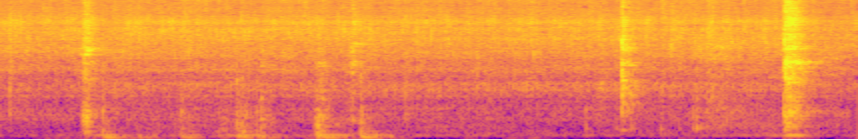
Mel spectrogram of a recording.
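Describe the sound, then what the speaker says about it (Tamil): Boiled vegetables are stirred into onions frying in a pan for a vegetable stew. Soft sizzling runs underneath, broken by several close scraping stirs and a couple of sharper clatters. "இப்போ வேக வச்ச காய்கறிகளை இதோடு ஆட் பண்ணிக்கலாம்"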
